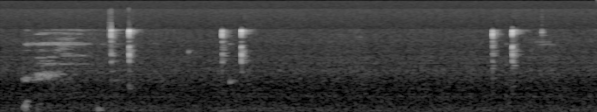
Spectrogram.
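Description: Faint computer mouse clicks, mostly in quick pairs, three times over near silence.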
